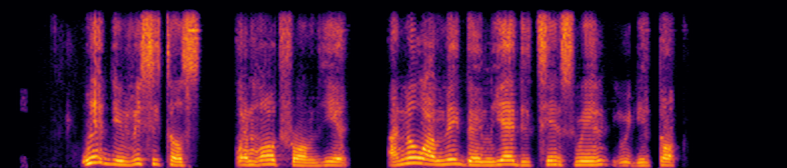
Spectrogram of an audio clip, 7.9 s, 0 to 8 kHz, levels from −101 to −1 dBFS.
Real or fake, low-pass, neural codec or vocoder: fake; 7.2 kHz; codec, 24 kHz, 0.9 kbps, WavTokenizer, medium music audio release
